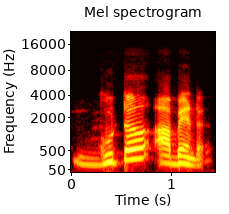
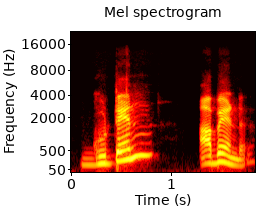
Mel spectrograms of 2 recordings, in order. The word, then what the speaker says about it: Guten Abend: So you should not say Gute Abend. No, Guten Abend. So N, the pronunciation you have to do it, even though you speak very quickly. Guten Abend.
